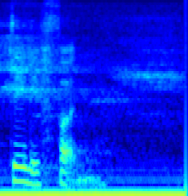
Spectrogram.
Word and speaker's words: téléphone: un ordinateur un ordinateur mais si la dernière syllabe est muette c'est comme c'est le cas de téléphone l'accent tonique et porté sur l'avant dernière syllabe un téléphone un téléphone parlons maintenant des homonymes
